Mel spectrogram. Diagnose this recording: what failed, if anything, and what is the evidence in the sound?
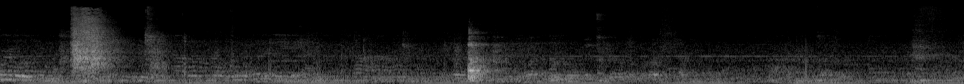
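A burst of processor overload crackle from 4.10 to 4.21 s points to a failure at the driver or buffer stage. The processor missed a handful of buffer deadlines, each buffer only a few milliseconds long, and every miss was filled with silence, so the sound is chopped into a brief gritty tearing. On the waveform this shows as short flat gaps with hard vertical edges. On a spectrogram the same span shows thin broadband vertical streaks.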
